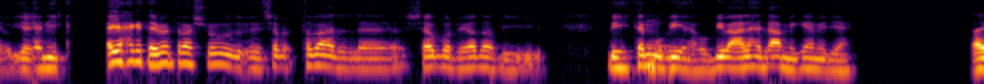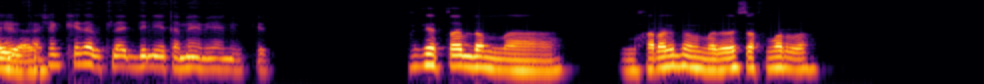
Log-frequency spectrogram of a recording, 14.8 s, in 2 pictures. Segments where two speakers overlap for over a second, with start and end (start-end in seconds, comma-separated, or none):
none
